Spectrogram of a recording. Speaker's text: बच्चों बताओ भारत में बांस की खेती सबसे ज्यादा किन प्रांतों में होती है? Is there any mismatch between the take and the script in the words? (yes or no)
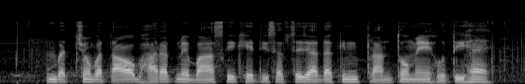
no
